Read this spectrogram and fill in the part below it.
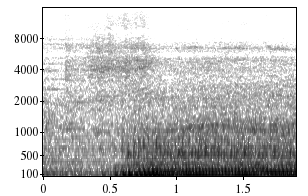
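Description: A 2010 Hyundai Genesis 2.0L turbo with dual straight-pipe exhaust idles with a deep rumble, then revs up sharply and holds a loud, steady drone close by.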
